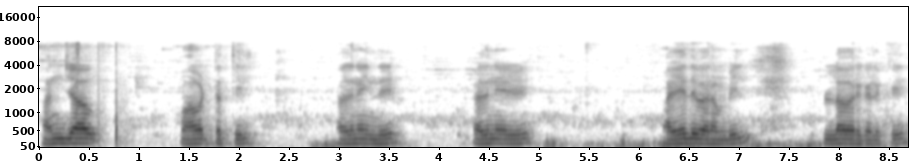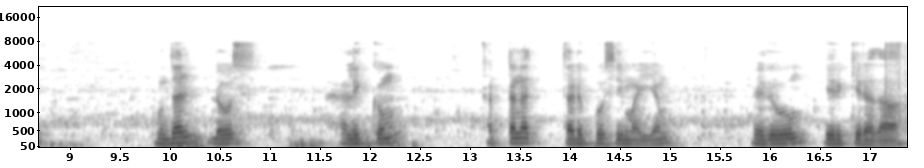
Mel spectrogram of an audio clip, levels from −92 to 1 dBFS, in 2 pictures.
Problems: none marked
